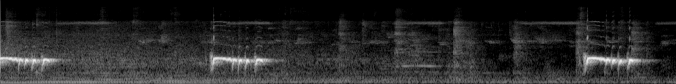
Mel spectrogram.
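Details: Zebra dove, a local bird, singing to provoke rivals: three well-spaced, quick stuttering trills, each about half a second long, separated by pauses of nearly two seconds with faint background noise.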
